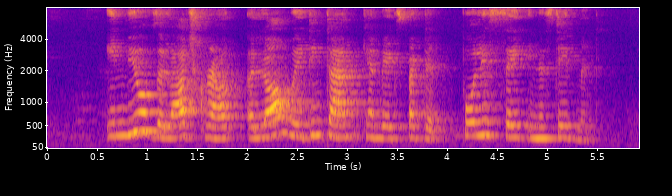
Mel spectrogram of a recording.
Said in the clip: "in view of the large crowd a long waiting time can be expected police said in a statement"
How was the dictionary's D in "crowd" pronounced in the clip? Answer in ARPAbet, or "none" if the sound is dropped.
D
